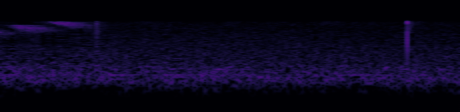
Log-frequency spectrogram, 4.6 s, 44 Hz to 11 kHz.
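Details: Knee crepitus in an adult over 39: a brief creaking squeak and two sharp pops as the knees move. All joints creak and the knees hurt most. No diagnosis yet; tests are negative for rheumatoid arthritis and HLA-B27.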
